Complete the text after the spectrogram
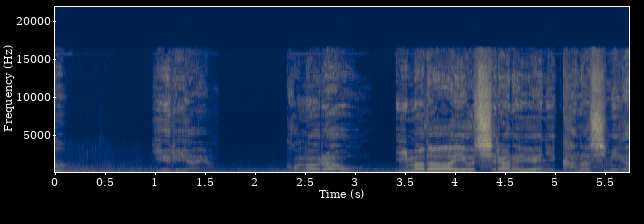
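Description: A man speaks in a deep, stern voice.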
